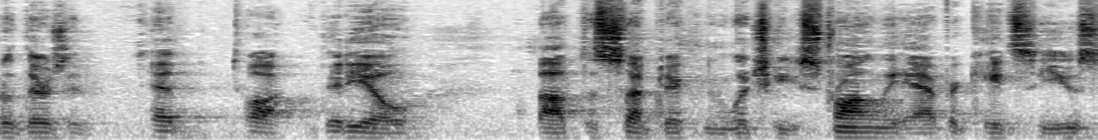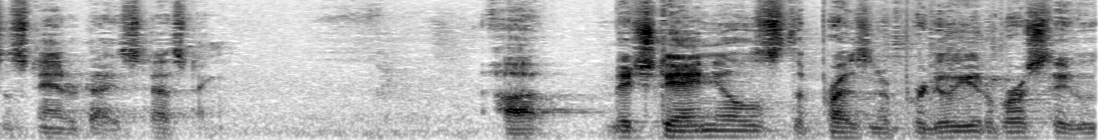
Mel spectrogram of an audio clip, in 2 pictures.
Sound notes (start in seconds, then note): none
